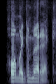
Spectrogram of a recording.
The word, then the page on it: Homogametic: American English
